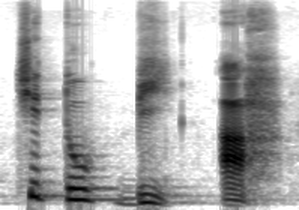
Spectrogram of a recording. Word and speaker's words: titubear: muito interessante é titubear na pronúncia regular do dia a dia é titu Biar mas o verbo se escreve titubear e titubear significa hesitar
